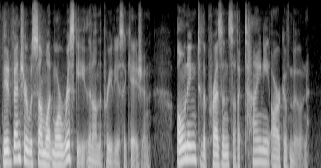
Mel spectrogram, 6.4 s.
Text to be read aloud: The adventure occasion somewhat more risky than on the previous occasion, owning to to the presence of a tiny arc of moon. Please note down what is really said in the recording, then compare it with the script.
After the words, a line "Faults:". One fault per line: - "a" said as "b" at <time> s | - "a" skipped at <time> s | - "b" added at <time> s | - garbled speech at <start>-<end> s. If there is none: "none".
The adventure was somewhat more risky than on the previous occasion, owning to the presence of a tiny arc of moon.
Faults:
- "occasion" said as "was" at 0.6 s
- "to" skipped at 4.0 s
